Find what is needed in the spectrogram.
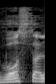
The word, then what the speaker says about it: Worcester: Bei Worster lässt man die Hälfte vom Wort weg und bei Definés spricht man alles aus, was da steht.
